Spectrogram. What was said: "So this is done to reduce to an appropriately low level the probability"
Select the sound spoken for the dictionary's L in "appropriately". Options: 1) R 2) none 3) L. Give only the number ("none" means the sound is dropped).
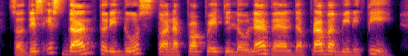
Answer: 2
